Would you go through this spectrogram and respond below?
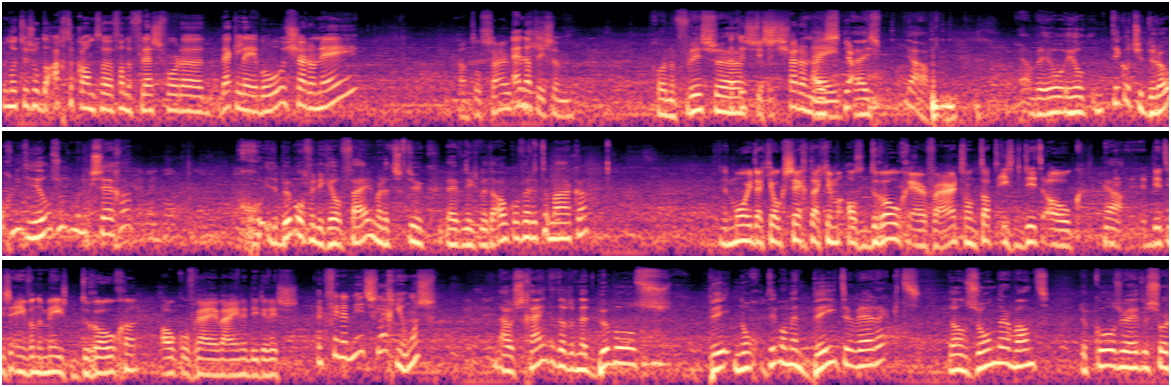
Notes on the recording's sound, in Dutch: Vandaag live vanaf de Horecava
